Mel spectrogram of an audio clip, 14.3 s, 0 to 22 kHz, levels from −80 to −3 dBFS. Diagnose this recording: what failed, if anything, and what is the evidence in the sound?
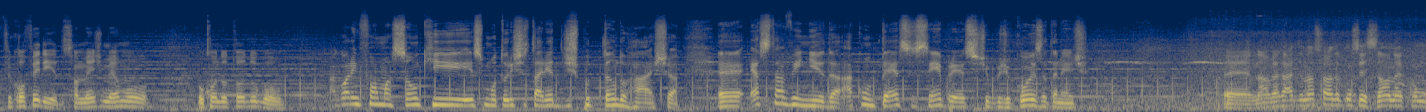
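A train of clicks runs from 2.86 s to 14.13 s: around seventy near-identical pops at a steady 6.66 per second, standing roughly 10 dB above the sound and ticking on through quiet gaps. That metronomic spacing and uniform shape separate it from random crackle or dropout glitches, which scatter unevenly and vary in form. The source is likely periodic interference coupling into the analogue wiring, or a faulty connection or power supply injecting the same pulse on each cycle.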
